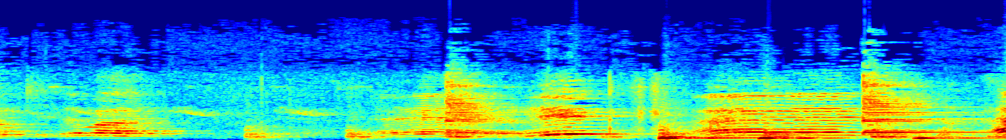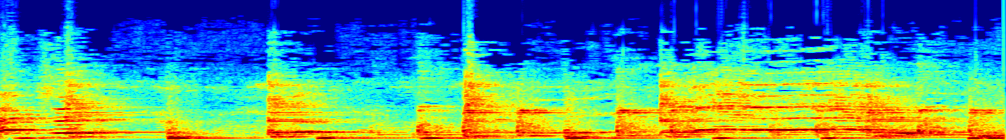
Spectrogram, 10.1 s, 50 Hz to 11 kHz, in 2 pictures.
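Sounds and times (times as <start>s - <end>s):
song with sliding sung melody: 1.8s - 10.0s
repeating low note: 3.3s - 9.3s.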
